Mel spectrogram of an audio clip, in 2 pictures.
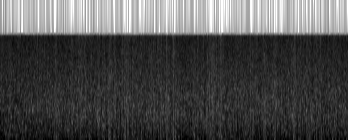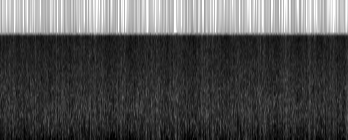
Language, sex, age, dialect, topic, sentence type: Chhattisgarhi, female, 36-40, Central, agriculture, statement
